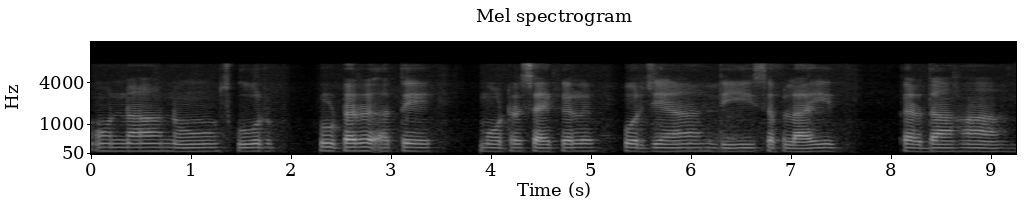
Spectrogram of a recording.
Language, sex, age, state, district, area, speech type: Punjabi, male, 45-60, Punjab, Jalandhar, urban, spontaneous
